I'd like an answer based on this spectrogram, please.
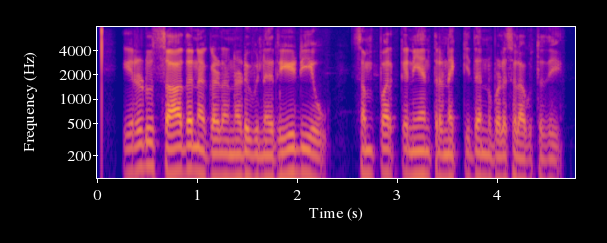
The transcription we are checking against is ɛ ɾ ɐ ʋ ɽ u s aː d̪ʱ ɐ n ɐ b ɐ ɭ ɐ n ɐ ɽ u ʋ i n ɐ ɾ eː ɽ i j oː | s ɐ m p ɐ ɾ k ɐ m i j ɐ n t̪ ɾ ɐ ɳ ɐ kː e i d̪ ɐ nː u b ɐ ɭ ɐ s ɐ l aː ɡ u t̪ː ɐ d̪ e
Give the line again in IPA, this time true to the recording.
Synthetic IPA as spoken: ɛ ɾ ɐ ɽ u s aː d̪ʱ ɐ n ɐ ɡ ɐ ɭ ɐ n ɐ ɽ u ʋ i n ɐ ɾ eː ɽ i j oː | s ɐ m p ɐ ɾ k ɐ n i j ɐ n t̪ ɾ ɐ ɳ ɐ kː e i d̪ ɐ nː u b ɐ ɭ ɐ s ɐ l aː ɡ u t̪ː ɐ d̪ e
